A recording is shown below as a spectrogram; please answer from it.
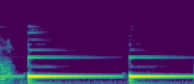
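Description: Nylon-string classical guitar playing the F sharp on the second string at the seventh fret. The note is plucked twice, about a second and a quarter apart, and each pluck rings out and slowly fades.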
